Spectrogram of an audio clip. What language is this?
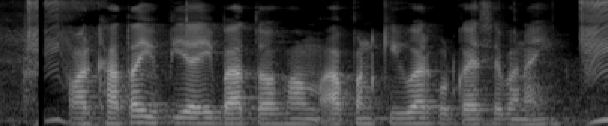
Bhojpuri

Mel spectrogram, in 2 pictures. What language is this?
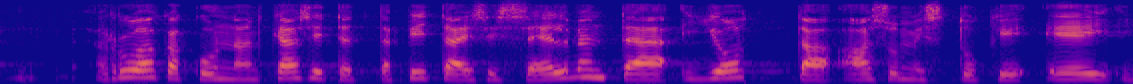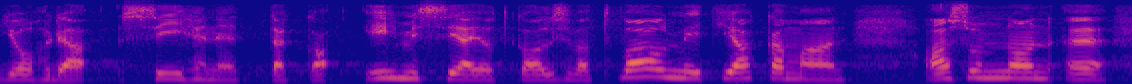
Finnish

